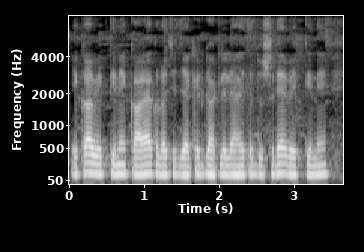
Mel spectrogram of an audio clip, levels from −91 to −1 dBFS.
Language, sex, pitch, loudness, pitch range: Marathi, male, 120 Hz, -14 LUFS, 115-120 Hz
